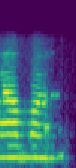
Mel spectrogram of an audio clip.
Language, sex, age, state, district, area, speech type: Tamil, female, 45-60, Tamil Nadu, Coimbatore, urban, conversation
